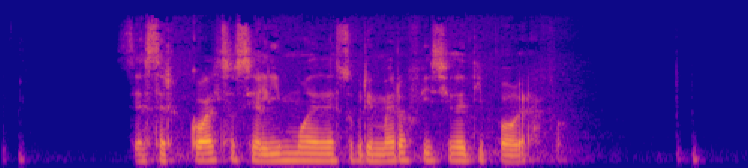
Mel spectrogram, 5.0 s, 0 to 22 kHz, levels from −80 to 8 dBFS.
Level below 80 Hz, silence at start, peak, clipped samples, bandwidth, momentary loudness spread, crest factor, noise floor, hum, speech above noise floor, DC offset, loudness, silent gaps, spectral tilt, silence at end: -66 dBFS; 0.85 s; -4 dBFS; under 0.1%; 16 kHz; 7 LU; 18 dB; -73 dBFS; none; 53 dB; under 0.1%; -20 LUFS; none; -4 dB/octave; 0.35 s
